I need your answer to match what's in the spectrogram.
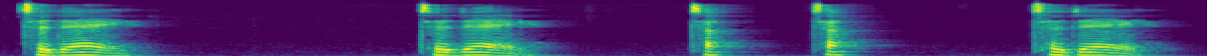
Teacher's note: our second syllable has the stressed or emphasized vowel sound a a we stretch that sound and put it in the spotlight the first syllable is where we have our schwa sound today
